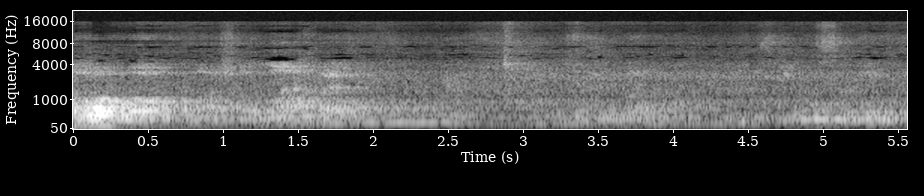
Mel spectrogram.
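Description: A group of men recite together in a chanting voice in an echoing room.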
